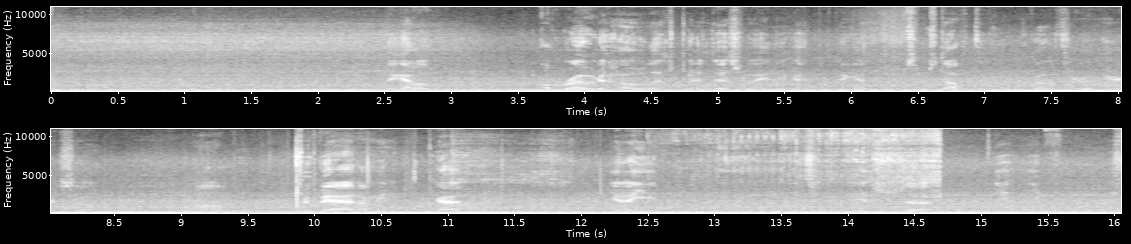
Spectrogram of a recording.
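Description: Pickup truck engine and road noise heard inside the cab while driving: a steady low drone that creeps slowly up in pitch.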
